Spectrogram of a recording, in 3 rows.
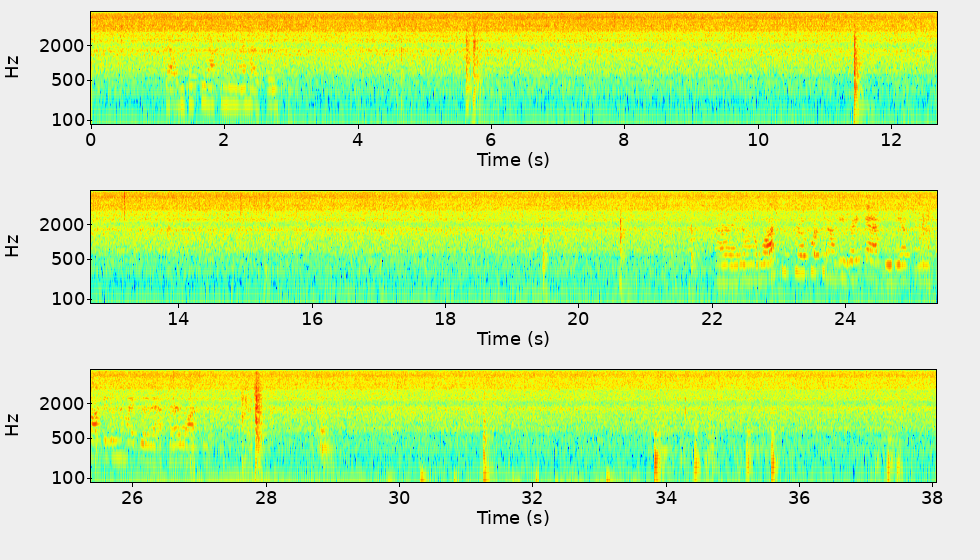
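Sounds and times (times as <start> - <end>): chicken sizzling in a frying pan: 0.0 - 38.0
sharp knocks: 11.4 - 11.7.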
